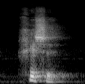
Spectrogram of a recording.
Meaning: singular present subjunctive of gissen
- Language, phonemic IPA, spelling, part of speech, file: Dutch, /ˈɣɪsə/, gisse, adjective / verb, Nl-gisse.ogg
